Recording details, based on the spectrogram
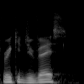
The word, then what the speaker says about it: Ricky Gervais: Ricky Gervais.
